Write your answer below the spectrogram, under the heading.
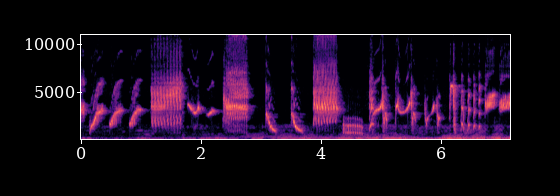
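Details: Asian pied starling song recorded by phone, meant to get other starlings singing again: loud buzzy rasps alternate with slurred whistles and rapid chirp clusters, over a steady low hum in the background.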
